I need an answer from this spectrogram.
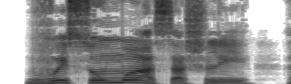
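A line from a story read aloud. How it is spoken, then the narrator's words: Barked. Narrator (Russian): рявкнул Жорба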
